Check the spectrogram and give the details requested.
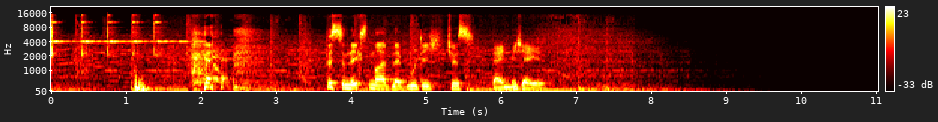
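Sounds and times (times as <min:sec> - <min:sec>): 
bicycle bell ringing: 0:00.0 - 0:02.4
laughter: 0:01.8 - 0:02.9
speech: 0:02.1 - 0:02.7, 0:03.7 - 0:06.7.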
